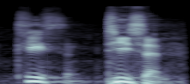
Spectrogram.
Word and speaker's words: Thiessen: Thiessen. Okay. My name is. You drink, sin like you confess.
